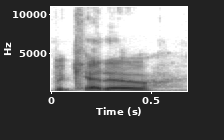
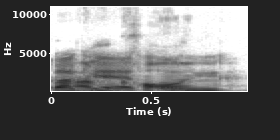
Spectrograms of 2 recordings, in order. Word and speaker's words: Bacchetto: Where are you calling from, Bachetto? It's pronounced Bacchetto. It's Italian, so just a heads up there. Bacchetto.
